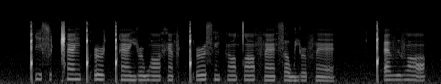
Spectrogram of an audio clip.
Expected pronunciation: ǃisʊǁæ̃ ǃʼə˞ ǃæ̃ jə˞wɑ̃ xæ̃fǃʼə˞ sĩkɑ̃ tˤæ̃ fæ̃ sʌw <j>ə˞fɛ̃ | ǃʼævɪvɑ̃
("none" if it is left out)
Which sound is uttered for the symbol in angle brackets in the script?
j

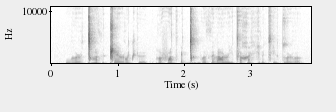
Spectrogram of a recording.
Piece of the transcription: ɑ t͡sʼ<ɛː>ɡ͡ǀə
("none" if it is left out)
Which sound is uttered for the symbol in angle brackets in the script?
ɛ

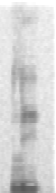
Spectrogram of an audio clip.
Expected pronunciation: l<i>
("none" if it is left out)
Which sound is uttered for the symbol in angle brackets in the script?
i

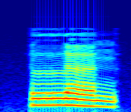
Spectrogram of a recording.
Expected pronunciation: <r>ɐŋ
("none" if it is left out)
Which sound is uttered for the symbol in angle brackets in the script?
lː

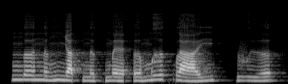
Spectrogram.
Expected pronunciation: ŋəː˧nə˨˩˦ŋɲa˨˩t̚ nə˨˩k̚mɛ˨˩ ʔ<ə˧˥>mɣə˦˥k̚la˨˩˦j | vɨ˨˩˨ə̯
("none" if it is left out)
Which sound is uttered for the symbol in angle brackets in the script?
ə˨˩˦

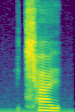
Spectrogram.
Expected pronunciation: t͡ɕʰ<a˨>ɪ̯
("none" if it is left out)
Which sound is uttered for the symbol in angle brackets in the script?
a˦˨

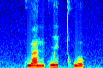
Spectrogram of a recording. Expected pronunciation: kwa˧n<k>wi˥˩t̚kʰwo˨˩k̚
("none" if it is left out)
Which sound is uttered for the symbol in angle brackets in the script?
k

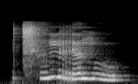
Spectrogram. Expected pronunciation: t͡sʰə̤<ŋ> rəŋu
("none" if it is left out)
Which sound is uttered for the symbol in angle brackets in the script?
m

